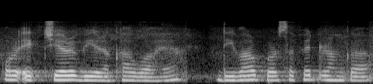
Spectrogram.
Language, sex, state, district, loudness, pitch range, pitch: Hindi, female, Arunachal Pradesh, Papum Pare, -17 LUFS, 190-205 Hz, 195 Hz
